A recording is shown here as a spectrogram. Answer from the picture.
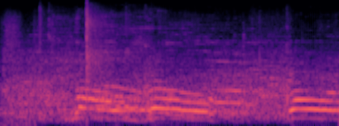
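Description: Boys' voices calling out with excited, falling-pitched cries, twice, over the echoing background of a busy hall, with a sharp knock about half a second in.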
